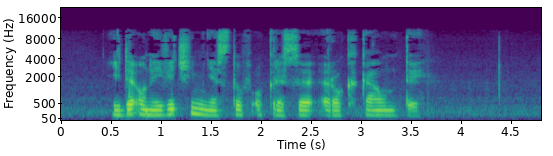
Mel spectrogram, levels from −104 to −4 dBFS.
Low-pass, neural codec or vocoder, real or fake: 10.8 kHz; none; real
